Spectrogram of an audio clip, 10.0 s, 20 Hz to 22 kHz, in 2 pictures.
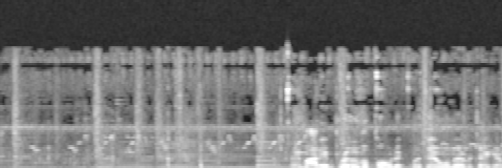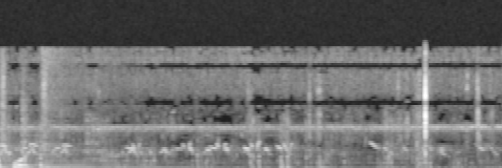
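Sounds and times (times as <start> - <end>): high chirps: 0.0 - 7.8.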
